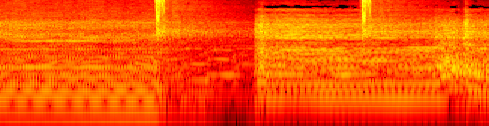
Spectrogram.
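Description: Background rock music with held distorted electric guitar chords and a few sharp hits; the music drops briefly about a second and a half in, then comes back.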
